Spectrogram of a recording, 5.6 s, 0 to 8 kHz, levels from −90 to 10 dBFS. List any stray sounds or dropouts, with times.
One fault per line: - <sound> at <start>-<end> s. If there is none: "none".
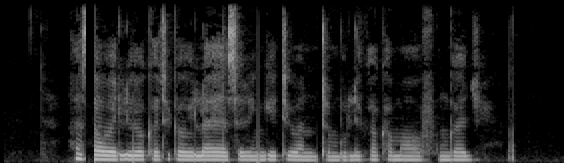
- dropout at 0.9-0.9 s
